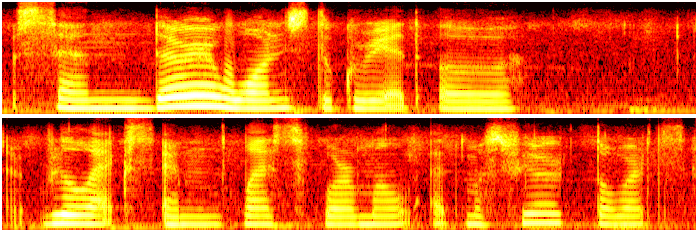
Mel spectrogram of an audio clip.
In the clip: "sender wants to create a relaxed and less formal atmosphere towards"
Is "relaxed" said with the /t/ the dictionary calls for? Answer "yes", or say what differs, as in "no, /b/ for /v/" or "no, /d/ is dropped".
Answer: no, /t/ is dropped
